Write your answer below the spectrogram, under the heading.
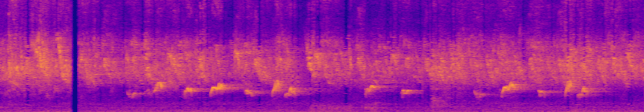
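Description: A Common Bulbul gives short, bright, upslurred notes about once a second, over a dense wash of high chattering from many other small birds.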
